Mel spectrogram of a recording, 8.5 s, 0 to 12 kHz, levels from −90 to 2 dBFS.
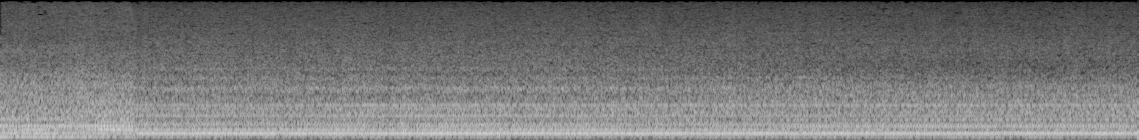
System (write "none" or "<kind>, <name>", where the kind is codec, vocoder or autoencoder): vocoder, BigVGAN v2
